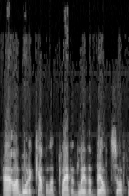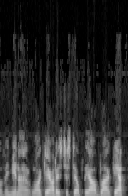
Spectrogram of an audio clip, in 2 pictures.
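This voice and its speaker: A man's voice: mid-range voice, expressive, brisk, natural voice. An actor playing a good-natured Australian country man with a colloquial, confiding manner in a radio drama. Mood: chatty, concerned. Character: rambling, good-natured Australian bush local. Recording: dull lo-fi radio recording.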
